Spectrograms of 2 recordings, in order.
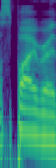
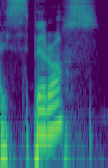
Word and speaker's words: Spyros: well by the way it's not Spyro the way you pronounce it no I imagine it's probably not no how would you say it then Manos um it was actually Spyros anyway Spiros maybe like that how much have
